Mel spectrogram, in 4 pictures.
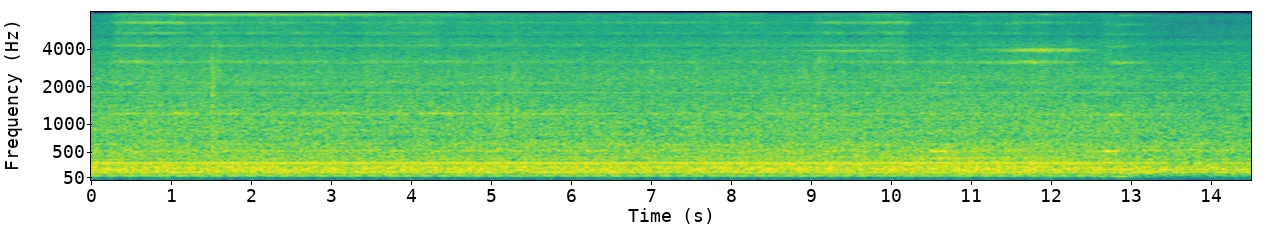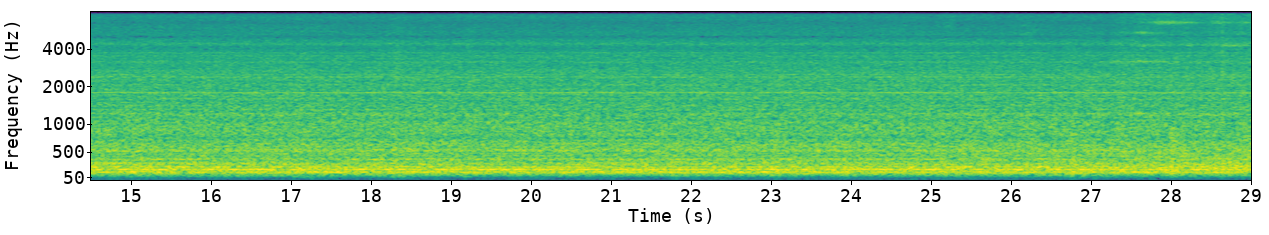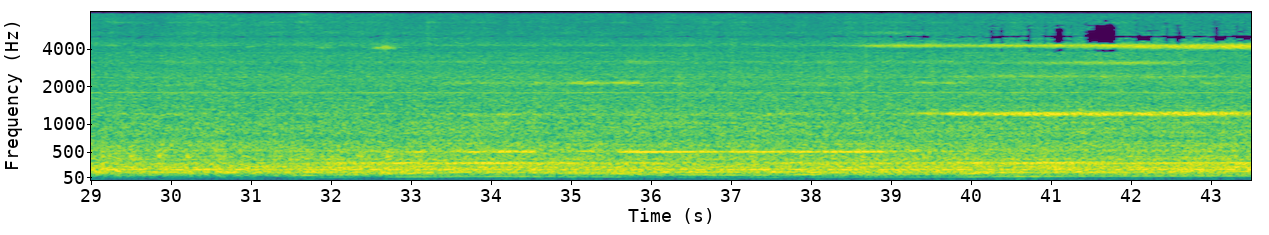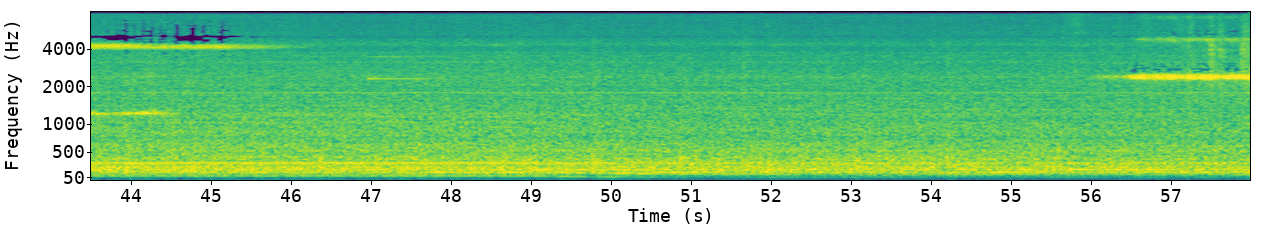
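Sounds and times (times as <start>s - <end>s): train wheels on rails: 0.0s - 14.8s, 26.6s - 57.9s
faint wheel squeals: 0.1s - 5.6s, 8.2s - 13.3s, 27.3s - 46.4s, 55.7s - 57.9s.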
